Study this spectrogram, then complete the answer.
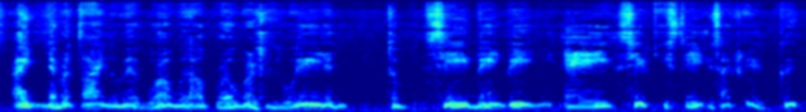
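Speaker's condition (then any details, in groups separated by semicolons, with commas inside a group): Cerebral palsy; present since birth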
